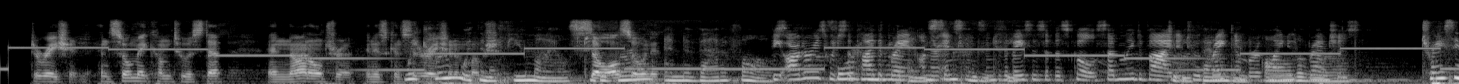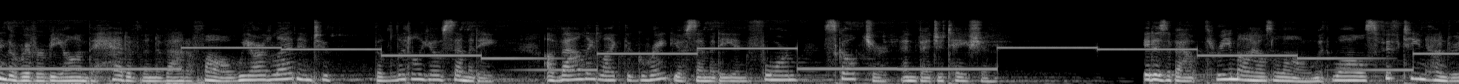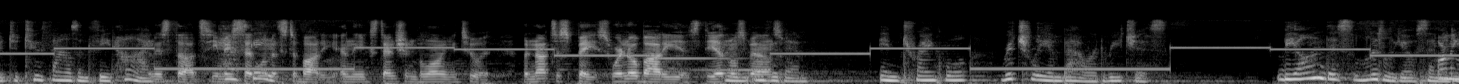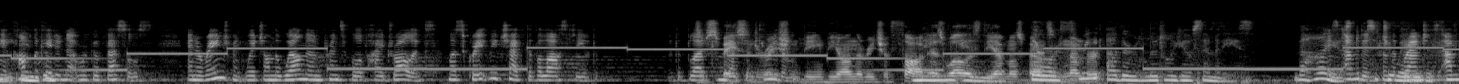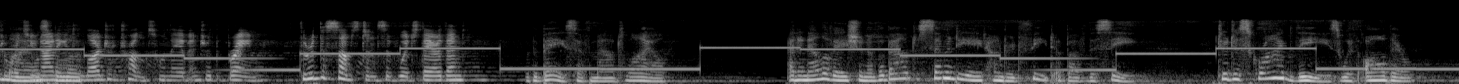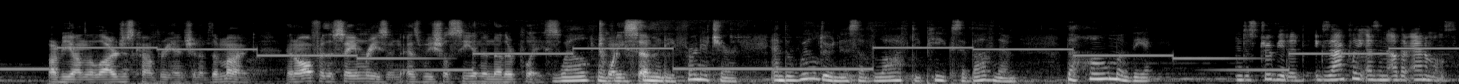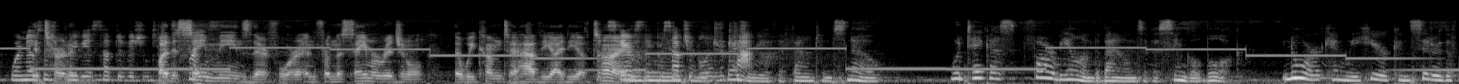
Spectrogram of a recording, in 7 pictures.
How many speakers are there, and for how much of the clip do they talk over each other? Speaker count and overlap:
3, about 20%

